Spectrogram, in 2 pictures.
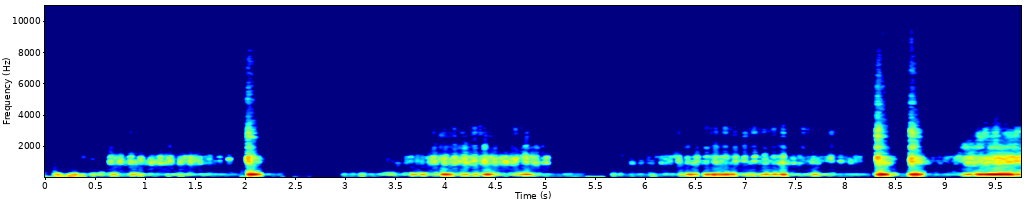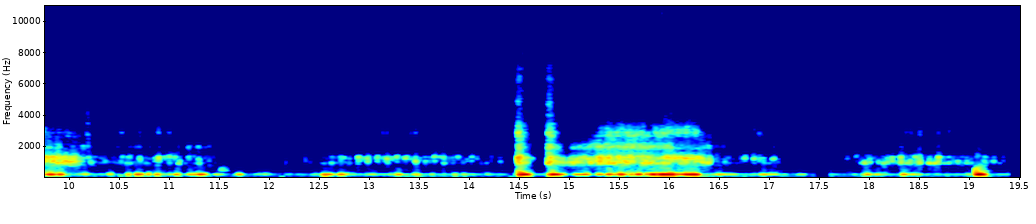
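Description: Substrate-borne vibratory courtship signals of a male Habronattus jumping spider, picked up by a phonograph-needle vibration sensor and played back as sound: intermittent buzzing bursts over a low hum, with scattered sharp clicks. The loudest buzzes come about halfway through and near the end.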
